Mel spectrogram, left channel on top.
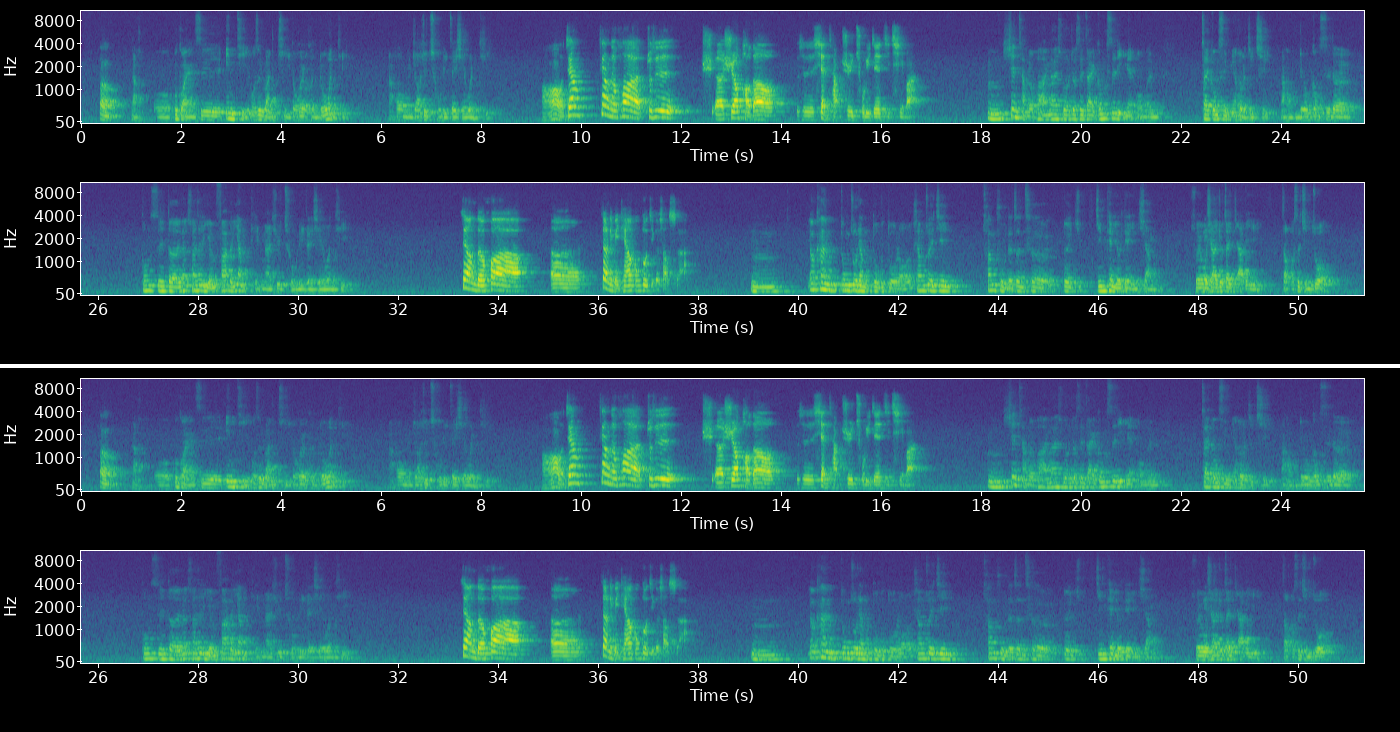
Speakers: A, on the left; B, on the left.
A: 嗯，
B: 然后不管是硬体或是软体，都会有很多问题，然后我们就要去处理这些问题。
A: 哦，这样这样的话，就是需呃需要跑到就是现场去处理这些机器吗？
B: 嗯，现场的话，应该说就是在公司里面，我们在公司里面会有机器，然后我们就用公司的公司的应该算是研发的样品来去处理这些问题。
A: 这样的话，呃，这样你每天要工作几个小时啊？
B: 嗯，要看工作量多不多咯。像最近川普的政策对晶晶片有点影响，所以我现在就在家里找事情做，
A: 嗯，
